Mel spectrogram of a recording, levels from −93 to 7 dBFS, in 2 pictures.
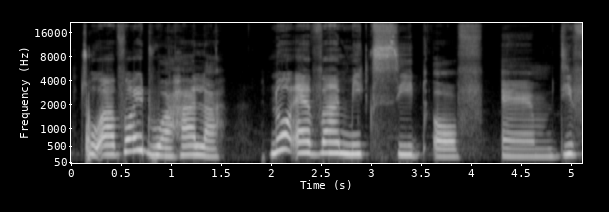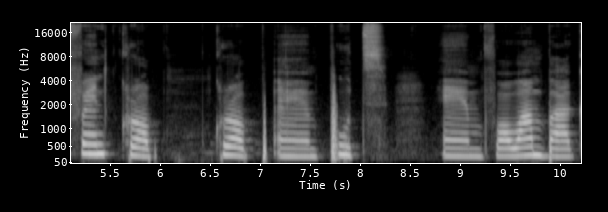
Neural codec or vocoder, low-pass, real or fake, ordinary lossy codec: none; none; real; none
